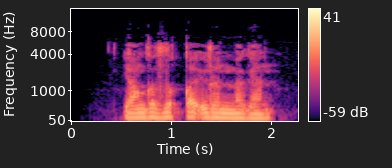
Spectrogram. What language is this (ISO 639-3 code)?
bak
